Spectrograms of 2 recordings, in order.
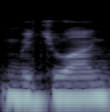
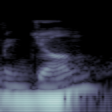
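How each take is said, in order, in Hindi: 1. इस नाम को Michaung बोला जाता है। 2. इस नाम को Migjaum बोला जाता है।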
